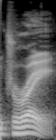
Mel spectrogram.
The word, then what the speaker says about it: Drake: Repara que quando ela fala o nome do Drake, o K praticamente some. Ela não força esse som no final.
